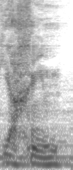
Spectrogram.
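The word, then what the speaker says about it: Jachin: The word jacen in Hebrew probably pronounced yahin and meant as a verbal noun he that strengthens and then firm stable upright.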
